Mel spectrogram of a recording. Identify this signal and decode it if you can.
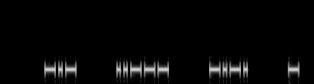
Morse code, heard as a keyed tone, about 36 wpm, spaced as for 16 wpm, 700 Hz. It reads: K2CT
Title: USA Call Signs - 4x Character Spacing - 35wpm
